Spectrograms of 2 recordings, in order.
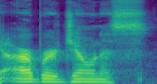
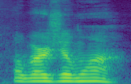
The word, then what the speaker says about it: Auberjonois: So it was like Renee Arbor Jonas. That's what it was to me. Yeah, I say it like Renee Auberjonois, blah blah blah. Auberjonois.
